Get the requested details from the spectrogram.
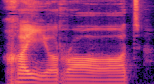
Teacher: ro dibaca tabkhim, dibaca tebal karena dia berbaris fathah atau berbaris ke atas.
